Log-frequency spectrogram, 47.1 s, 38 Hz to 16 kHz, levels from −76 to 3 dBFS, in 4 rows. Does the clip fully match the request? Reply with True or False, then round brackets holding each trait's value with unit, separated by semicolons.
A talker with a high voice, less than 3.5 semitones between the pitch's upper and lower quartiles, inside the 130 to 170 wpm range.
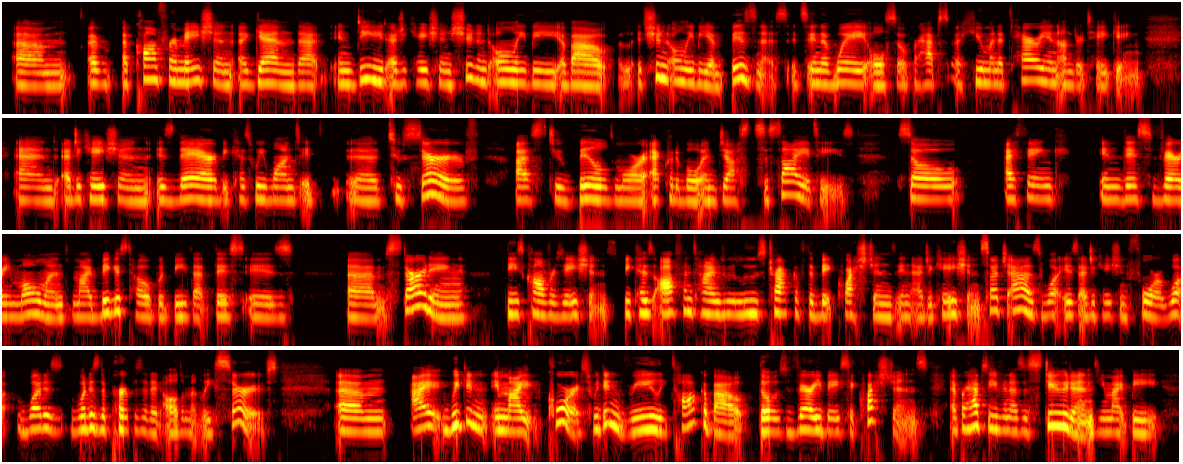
True (205 Hz; 2.6 semitones; 150 wpm)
